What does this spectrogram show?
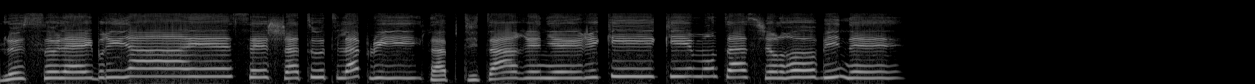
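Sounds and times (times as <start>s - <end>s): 
person singing a nursery song in French: 0.0s - 9.1s.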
